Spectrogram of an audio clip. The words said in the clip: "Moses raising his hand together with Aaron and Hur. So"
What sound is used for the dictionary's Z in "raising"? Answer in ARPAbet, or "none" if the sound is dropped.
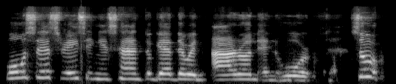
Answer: S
